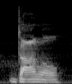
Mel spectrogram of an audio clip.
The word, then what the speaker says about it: Donal: with art by Donald delay is how you pronounce his first name dis do nal dunno Donnell Donnell delay I've heard Donald yeah and this is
